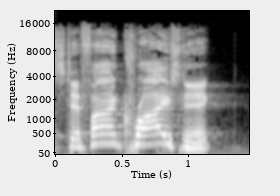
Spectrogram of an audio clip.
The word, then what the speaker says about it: Stefan Krajisnik: But Stefan Krajisnik, there we go.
